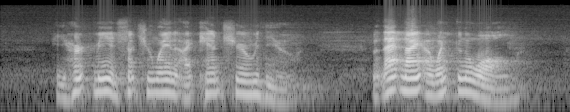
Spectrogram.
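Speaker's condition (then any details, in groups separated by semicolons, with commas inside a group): Severe cleft palate with lisp; congenital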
